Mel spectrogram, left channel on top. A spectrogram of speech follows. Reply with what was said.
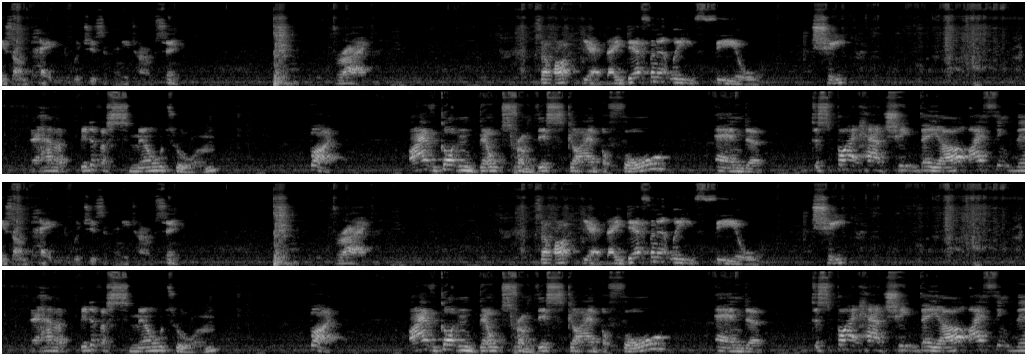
unpaid, which isn't anytime soon. Right. So, yeah, they definitely feel cheap. They have a bit of a smell to them. But I've gotten belts from this guy before, and despite how cheap they are, I think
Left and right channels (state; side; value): identical; both; correlation 1.00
